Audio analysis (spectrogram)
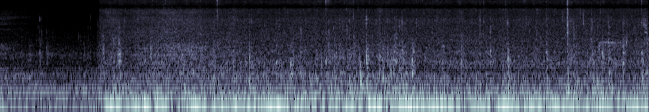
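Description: Rain falls steadily on trees around a campsite, a dense hiss of drops that starts quieter and swells to an even, constant patter after the first second.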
